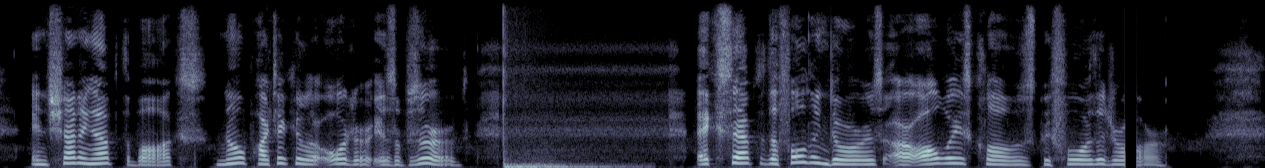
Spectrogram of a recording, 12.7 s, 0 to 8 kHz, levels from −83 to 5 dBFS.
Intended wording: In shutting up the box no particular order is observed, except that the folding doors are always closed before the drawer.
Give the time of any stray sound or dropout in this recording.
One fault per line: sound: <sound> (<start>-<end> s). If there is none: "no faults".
sound: thud (5.0-6.6 s)
sound: dropout (11.2-11.4 s)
